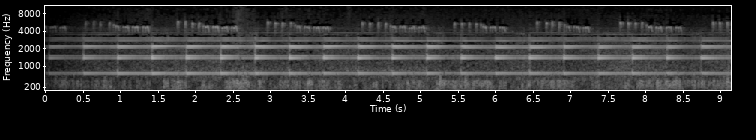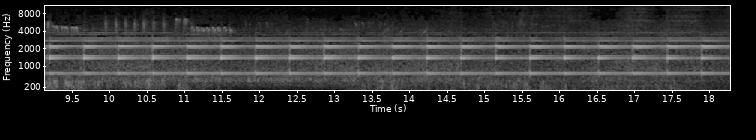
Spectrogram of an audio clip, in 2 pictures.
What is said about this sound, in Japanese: 場所はですね、釧路駅出て釧路川渡ります、はい、釧路川橋梁、で橋渡ったらすぐ踏切があるんですけど、はい、そこでちょっとカメラをちょっと構えて撮りましたんで、警報音が鳴り始めてわーっと通過していくみたいなような、はい、まあ、そういうドロッコ号の音をちょっと聞いていただきたいと思います。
